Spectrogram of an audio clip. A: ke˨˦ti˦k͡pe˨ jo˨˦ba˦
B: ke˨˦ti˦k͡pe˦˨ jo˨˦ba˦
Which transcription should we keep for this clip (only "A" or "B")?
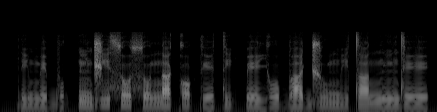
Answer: B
